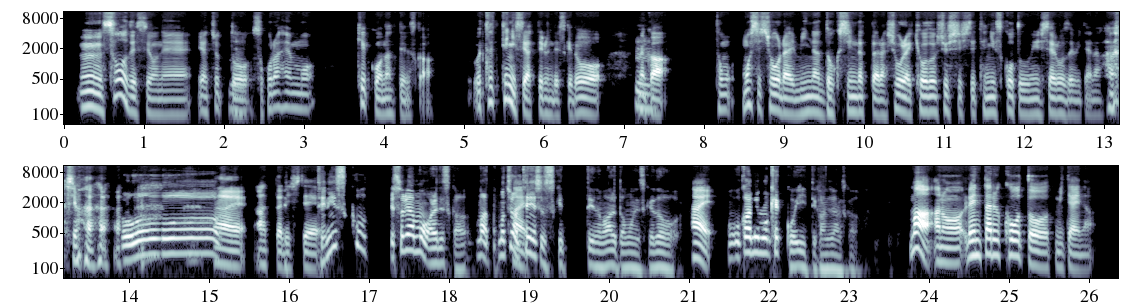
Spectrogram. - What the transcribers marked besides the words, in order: tapping; other background noise; laughing while speaking: "話は"; drawn out: "おお"; chuckle
- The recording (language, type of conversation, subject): Japanese, unstructured, 将来のために今できることは何ですか？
